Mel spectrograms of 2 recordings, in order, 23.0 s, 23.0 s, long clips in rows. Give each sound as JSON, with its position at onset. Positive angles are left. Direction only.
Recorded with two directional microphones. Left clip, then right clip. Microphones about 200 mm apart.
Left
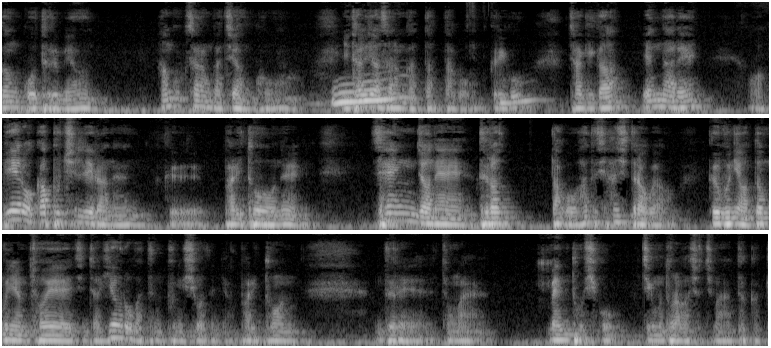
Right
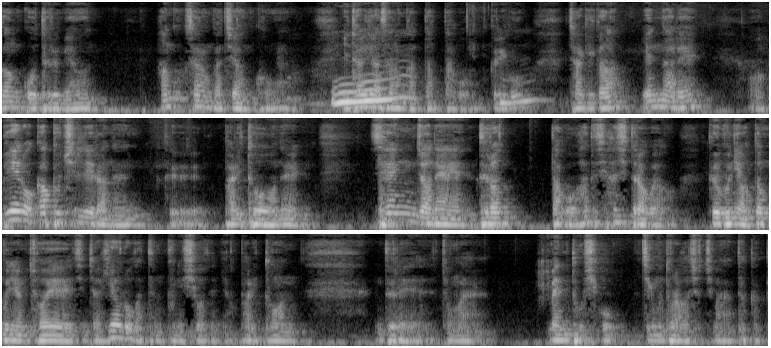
{"t": 0.0, "sound": "a man's voice", "side_deg": -50}
{"t": 9.9, "sound": "a man's voice", "side_deg": -50}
